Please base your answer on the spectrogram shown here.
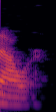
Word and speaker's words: hour: sounds like a vowel because the H is silent we have to say an hour okay you got it you're with me an hour so and we used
